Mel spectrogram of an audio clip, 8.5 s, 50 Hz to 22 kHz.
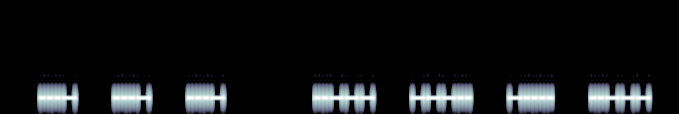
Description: Morse code, heard as a keyed tone, about 25 wpm, spaced as for 13 wpm, 630 Hz. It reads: VVV 2862
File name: pangram-fs-13-cs-25-nums16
